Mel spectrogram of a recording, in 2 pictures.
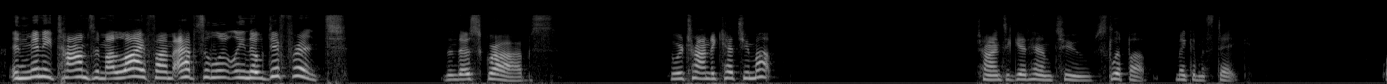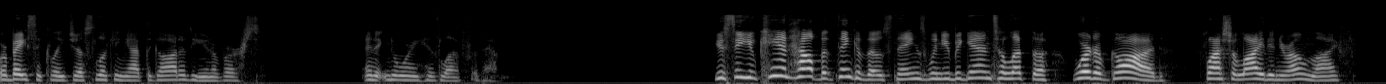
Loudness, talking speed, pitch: -26 LUFS, 155 wpm, 205 Hz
